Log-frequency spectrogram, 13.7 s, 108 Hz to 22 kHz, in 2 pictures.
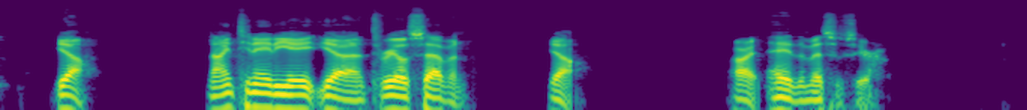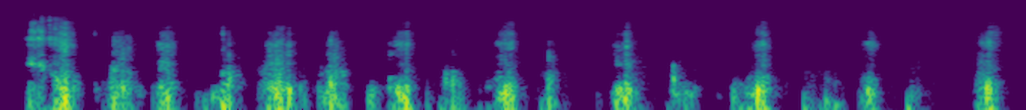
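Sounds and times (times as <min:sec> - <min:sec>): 
speech: 0:00.4 - 0:00.7, 0:01.4 - 0:03.9, 0:04.9 - 0:06.0, 0:07.0 - 0:07.4
crunching bites chewing through cords: 0:07.0 - 0:13.6.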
